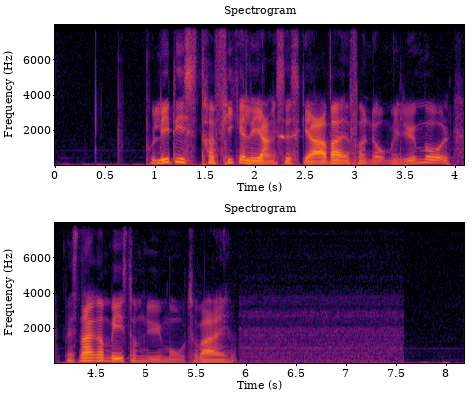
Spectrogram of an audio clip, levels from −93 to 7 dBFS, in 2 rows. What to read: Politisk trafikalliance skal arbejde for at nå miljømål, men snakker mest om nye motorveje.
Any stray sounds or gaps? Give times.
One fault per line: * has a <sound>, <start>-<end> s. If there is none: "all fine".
all fine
